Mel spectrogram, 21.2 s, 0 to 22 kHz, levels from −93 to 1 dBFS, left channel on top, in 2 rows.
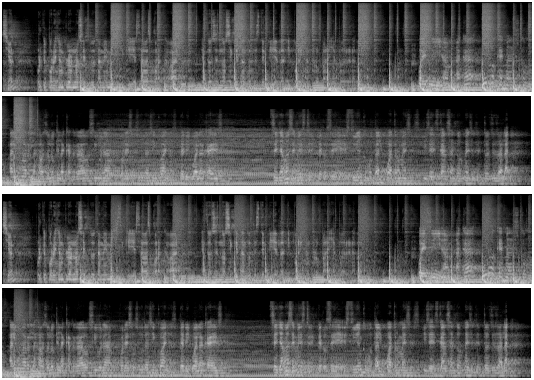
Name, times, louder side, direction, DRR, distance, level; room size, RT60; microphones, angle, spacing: voice 1, 0.0-7.2, right 1 dB, 35° right, 2 dB, 2.1 m, -32 dB
Bass guitar, 1.5-1.9 2.2-6.8 7.1-11.4, left 1 dB, 30° left, 1.7 m, -24 dB
voice 2, 8.3-15.0 16.0-20.7, equal, 85° right, 4 dB, 4.0 m, -28 dB
sound 1, 12.5-19.4, left 2 dB, 80° left, 0.9 m, -33 dB
22.5 x 22.0 x 6.8 m, 1.1 s
head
